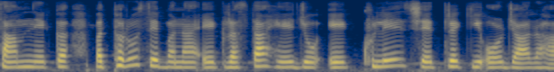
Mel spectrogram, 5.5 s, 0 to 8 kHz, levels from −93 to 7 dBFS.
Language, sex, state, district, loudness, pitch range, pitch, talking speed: Hindi, female, Arunachal Pradesh, Lower Dibang Valley, -18 LUFS, 210-240 Hz, 220 Hz, 185 wpm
